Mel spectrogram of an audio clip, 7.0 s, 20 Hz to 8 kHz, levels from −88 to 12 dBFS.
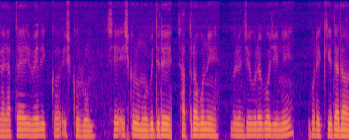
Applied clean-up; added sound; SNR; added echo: neural mask model Resemble Enhance denoiser.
